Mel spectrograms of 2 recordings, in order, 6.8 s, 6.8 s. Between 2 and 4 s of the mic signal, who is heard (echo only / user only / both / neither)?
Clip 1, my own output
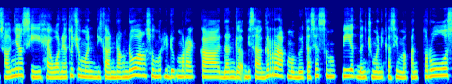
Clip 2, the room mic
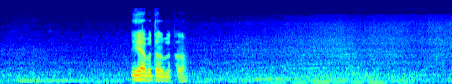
user only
